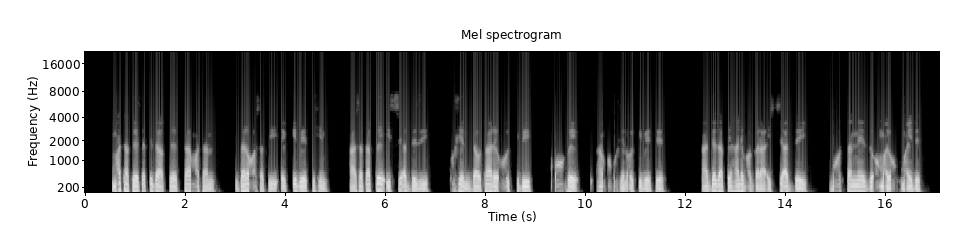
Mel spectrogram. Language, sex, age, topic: Gamo, male, 18-24, government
